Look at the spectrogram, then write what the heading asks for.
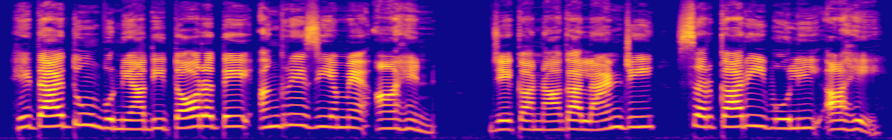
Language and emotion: Sindhi, neutral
